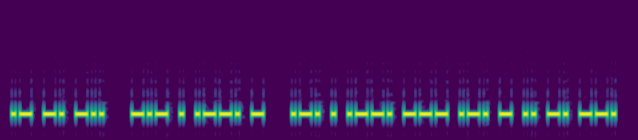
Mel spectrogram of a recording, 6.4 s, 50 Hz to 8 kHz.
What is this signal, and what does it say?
Morse code, heard as a keyed tone, about 30 wpm, 610 Hz. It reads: AND KEPT REPORTING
